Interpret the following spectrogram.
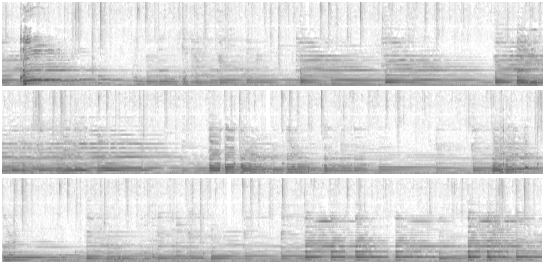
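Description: Indian sitar music: plucked notes with sliding pitch bends over steadily held tones.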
